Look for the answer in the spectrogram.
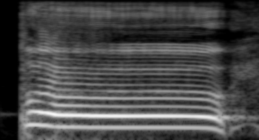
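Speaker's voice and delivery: loud hammed-up ghost boo; cartoon ghost boo. Friend spooking the chat, loud cartoon ghost boo. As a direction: boom it like a Scooby-Doo ghost. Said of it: "like a stupid ghost from Scooby-Doo".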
